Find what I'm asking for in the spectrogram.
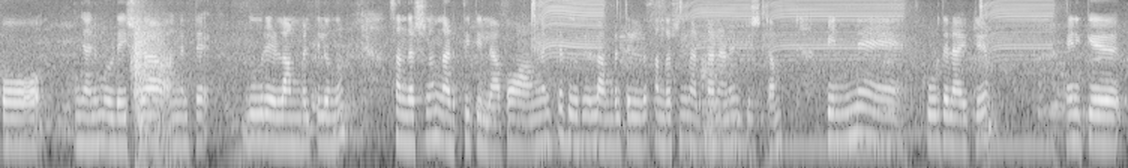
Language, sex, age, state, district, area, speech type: Malayalam, female, 30-45, Kerala, Kasaragod, rural, spontaneous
